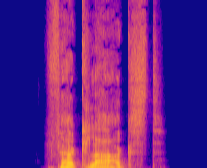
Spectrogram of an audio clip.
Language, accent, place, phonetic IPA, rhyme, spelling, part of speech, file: German, Germany, Berlin, [fɛɐ̯ˈklaːkst], -aːkst, verklagst, verb, De-verklagst.ogg
- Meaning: second-person singular present of verklagen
